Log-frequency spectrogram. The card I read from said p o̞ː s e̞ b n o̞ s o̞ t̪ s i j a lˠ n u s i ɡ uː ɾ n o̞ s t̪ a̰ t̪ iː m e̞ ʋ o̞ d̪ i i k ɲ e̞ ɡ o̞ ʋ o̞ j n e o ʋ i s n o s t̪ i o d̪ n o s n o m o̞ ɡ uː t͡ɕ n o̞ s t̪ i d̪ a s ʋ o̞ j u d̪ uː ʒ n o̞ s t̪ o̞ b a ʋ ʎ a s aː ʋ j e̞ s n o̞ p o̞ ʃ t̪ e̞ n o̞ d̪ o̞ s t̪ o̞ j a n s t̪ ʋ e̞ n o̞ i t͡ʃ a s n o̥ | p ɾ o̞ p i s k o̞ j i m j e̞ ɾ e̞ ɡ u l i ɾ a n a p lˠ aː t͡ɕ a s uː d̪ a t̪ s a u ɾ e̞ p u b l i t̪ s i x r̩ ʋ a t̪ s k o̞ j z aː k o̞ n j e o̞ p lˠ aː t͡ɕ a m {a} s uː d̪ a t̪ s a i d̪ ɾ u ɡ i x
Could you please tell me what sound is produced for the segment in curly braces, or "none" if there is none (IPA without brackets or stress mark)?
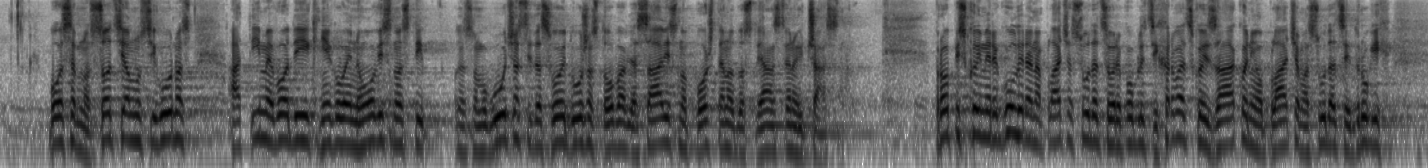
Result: a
